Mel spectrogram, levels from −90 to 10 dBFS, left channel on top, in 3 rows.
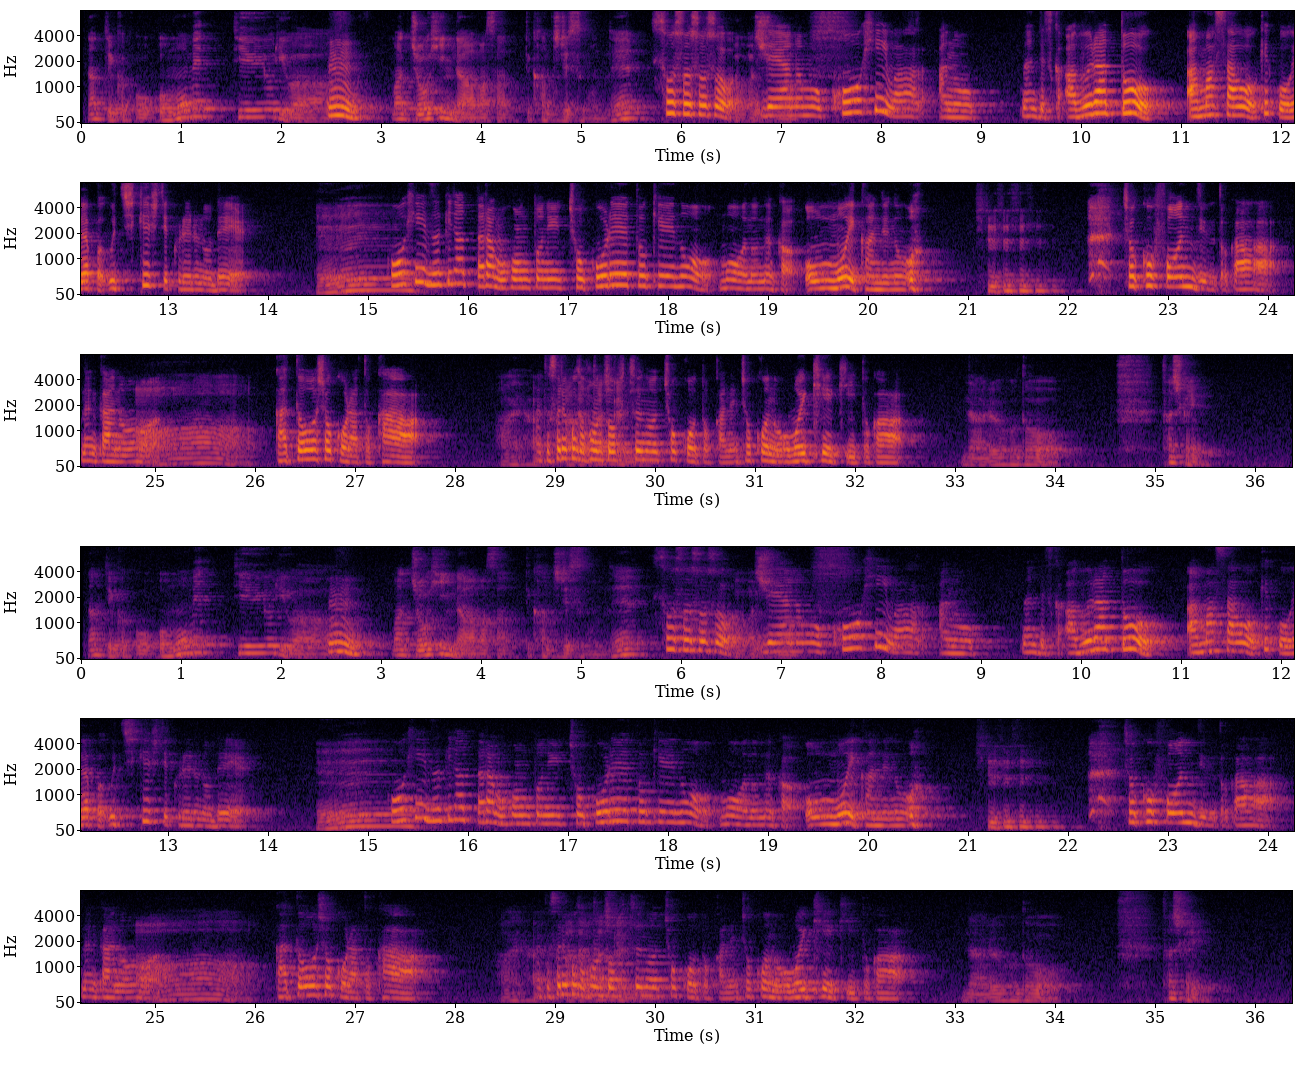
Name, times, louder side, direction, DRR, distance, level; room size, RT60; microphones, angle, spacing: voice 1, 0.1-1.2 1.5-2.5 3.1-4.3 4.5-5.5 6.5-7.7 14.5-15.5 21.1-21.8 22.3-22.5 24.8-26.0 28.4-30.0 33.1-34.1 34.6-35.5, left 2 dB, 40° left, 4 dB, 0.9 m, -36 dB
voice 2, 2.5-2.9 5.8-8.9 9.4-10.7 11.1-13.8 15.2-20.5 22.2-25.0 26.2-27.6 28.8-32.5, left 5 dB, 85° left, 12 dB, 0.4 m, -24 dB
8.6 x 4.7 x 3.7 m, 0.86 s
head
